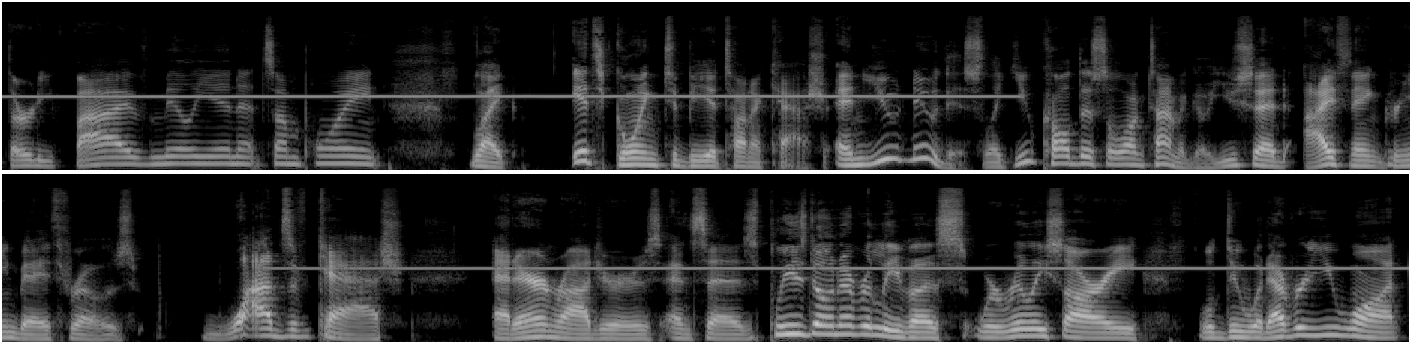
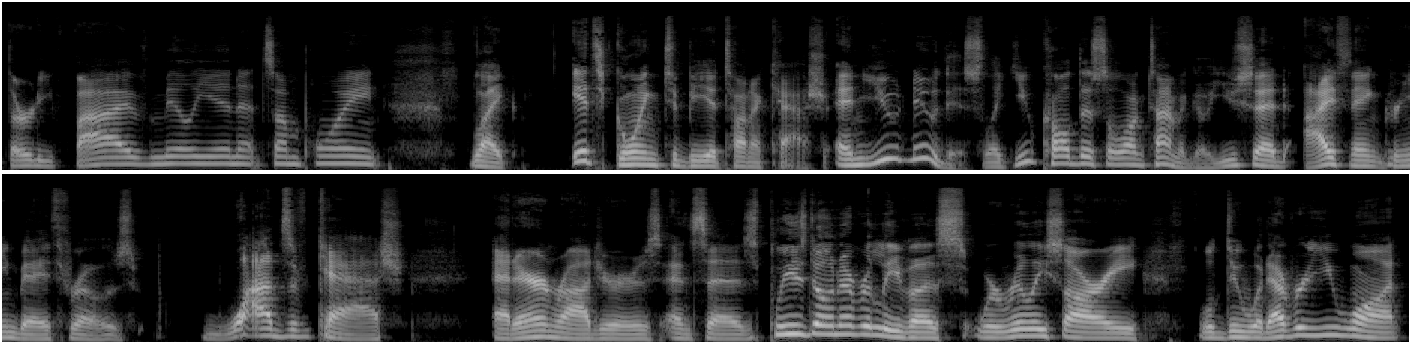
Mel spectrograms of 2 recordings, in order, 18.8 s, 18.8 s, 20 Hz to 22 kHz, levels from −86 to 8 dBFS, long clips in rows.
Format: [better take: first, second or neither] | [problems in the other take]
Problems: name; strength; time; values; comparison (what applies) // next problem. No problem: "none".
second | high-pitched whine; loud; until 7 s and from 11 s on; 2 kHz, 9 dB below the speech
